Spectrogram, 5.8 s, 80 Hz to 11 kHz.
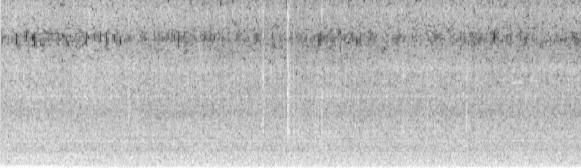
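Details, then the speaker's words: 1975 Jaguar XJ6 after cylinder head rebuild and engine flush/oil change, on first test drive up to about 60–70 km/h, not floored; steady deep, smooth pull with no knocks or misses over road rumble; healthy under load. "engine sounds good it's pulled strong i didn't you know floor or anything like that even close up but i went up to about you know 60 70 kilometers"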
